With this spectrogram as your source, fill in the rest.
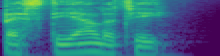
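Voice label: "bestiality", British English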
